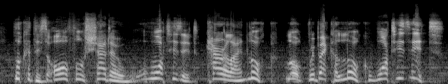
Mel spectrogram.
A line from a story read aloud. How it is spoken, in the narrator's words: suddenly she shrieked out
